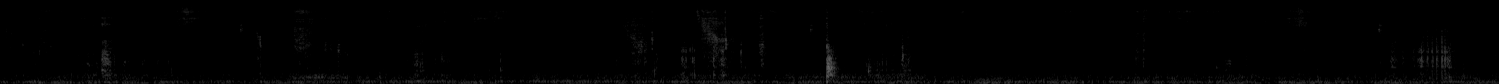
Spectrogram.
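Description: Fingertips rub and stroke the glossy paper pages of a large open hardcover book, then turn them. The clip is a quiet, continuous stream of soft, bright papery swishes and scrapes, with one sharper crisp rustle near the middle.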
